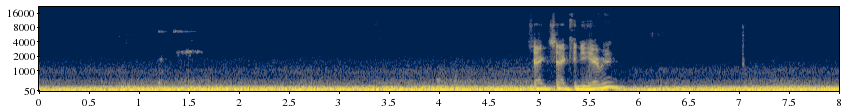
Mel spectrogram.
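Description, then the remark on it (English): Steady low engine rumble of a car driving, heard over a live call with the man driving it, fills the whole recording, with his breathing, a brief spoken phrase cutting in near the middle and a few faint higher ticks. “I definitely hear him breathing and driving.”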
